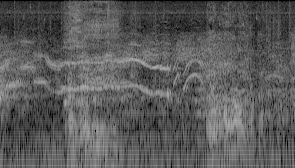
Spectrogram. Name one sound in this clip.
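A dog whines.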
